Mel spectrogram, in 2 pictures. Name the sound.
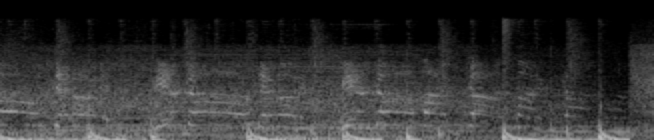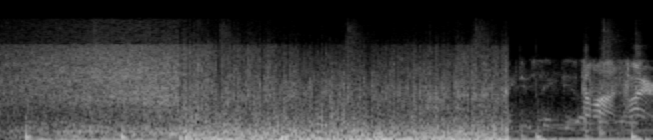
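gunfire and explosions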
